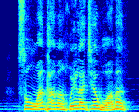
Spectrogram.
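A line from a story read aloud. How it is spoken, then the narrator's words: Calling out. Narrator (Chinese): 老板还喊着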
